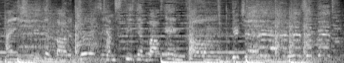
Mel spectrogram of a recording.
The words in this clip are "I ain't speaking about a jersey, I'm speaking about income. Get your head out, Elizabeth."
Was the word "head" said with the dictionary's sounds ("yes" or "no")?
no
